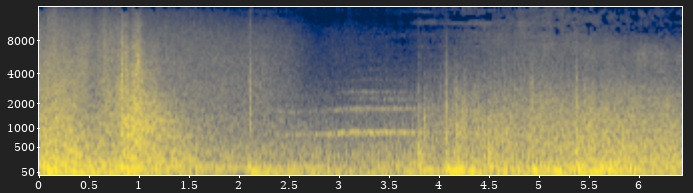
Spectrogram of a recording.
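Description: Heavy naval guns fire with loud, deep booms.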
